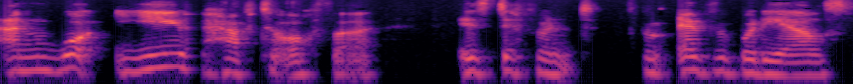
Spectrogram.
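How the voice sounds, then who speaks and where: Her fairly low voice has a somewhat breathy quality. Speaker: public speaking coach. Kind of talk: interview. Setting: podcast.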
